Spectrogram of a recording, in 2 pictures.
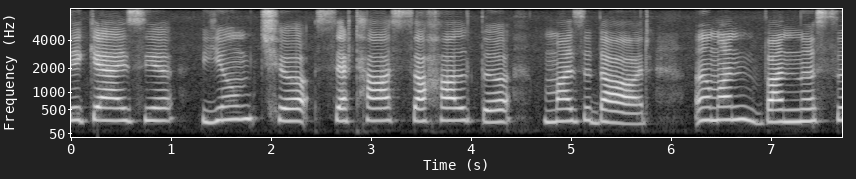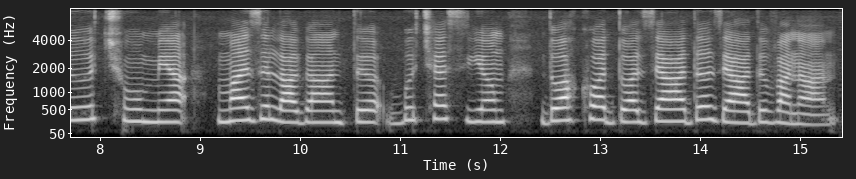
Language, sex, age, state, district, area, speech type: Kashmiri, female, 18-30, Jammu and Kashmir, Kulgam, rural, spontaneous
